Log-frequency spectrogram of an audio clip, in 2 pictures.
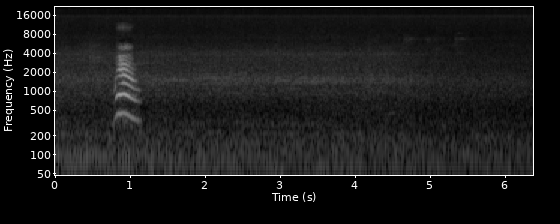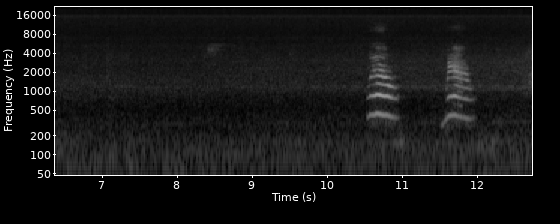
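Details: Cat in a Khmer village in Cambodia, filmed on a Samsung mobile phone: one clear harmonic meow near the start, then after a quiet stretch two more meows close together, with low background hum.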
